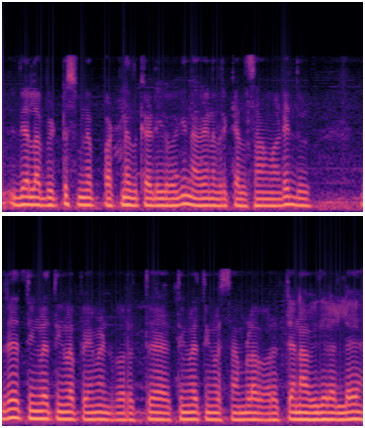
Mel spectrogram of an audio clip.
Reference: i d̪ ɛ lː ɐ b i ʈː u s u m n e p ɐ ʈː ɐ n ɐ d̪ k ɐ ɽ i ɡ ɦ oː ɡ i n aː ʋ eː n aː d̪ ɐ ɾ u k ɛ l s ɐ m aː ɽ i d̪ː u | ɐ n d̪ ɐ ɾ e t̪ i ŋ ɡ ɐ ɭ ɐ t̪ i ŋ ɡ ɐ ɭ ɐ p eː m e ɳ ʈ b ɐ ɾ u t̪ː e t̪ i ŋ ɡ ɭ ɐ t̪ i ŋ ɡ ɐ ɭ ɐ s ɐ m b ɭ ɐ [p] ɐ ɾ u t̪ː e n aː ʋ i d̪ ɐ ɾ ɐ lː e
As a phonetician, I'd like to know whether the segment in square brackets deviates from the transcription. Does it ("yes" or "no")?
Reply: yes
